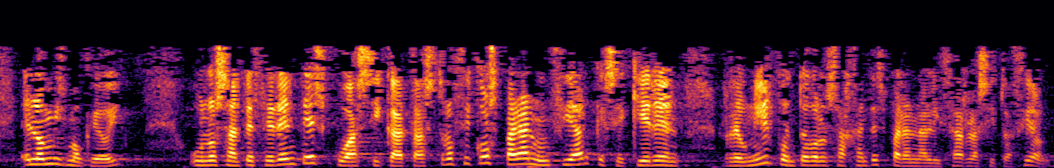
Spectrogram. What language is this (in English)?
Spanish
